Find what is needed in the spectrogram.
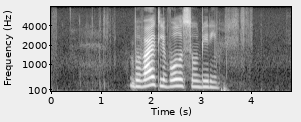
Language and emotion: Russian, neutral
